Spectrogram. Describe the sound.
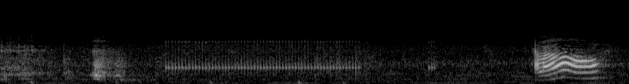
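A telephone being dialed: a few soft clicks, then a steady, level tone holds for about two seconds before fading, and a short louder voice-like burst follows near the end.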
